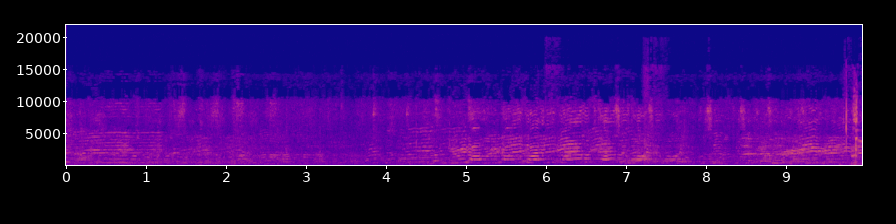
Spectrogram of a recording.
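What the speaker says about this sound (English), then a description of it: "you hear their cheer and chatter, which in this game happens to be the home team" Softball players cheer and chatter near the Patriots dugout at an ACEL championship game, a close, steady babble of many voices with shouted calls running through the whole stretch.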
